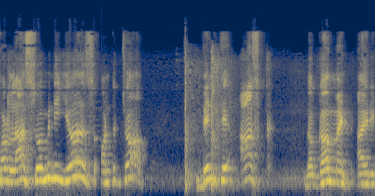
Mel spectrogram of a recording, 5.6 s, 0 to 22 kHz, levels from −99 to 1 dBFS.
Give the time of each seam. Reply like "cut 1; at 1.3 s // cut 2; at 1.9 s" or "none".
cut 1; at 1.5 s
